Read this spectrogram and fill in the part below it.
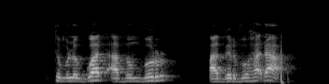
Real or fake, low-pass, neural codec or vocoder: real; 7.2 kHz; none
